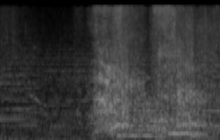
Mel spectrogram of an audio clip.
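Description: A lion roaring loudly about a second in, over film background music.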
